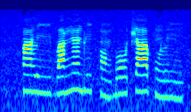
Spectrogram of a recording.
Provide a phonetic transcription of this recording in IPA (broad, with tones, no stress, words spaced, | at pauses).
pã˧liː˨ba˧ ŋɛ̃˦di˧kɔ̃˨ ɡ͡boː˧t͡ʃaː˦kʷũ˨ lĩ˨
